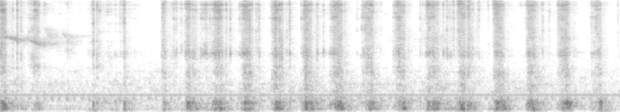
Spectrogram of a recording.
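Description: A metal fork scrapes a solid block of frozen milk ice in a bowl, over and over in a rasping motion. The result is a steady train of gritty, scratchy strokes with bright, icy crackle on top and soft low thuds beneath. A faint constant tone hums underneath throughout.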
